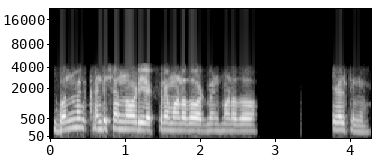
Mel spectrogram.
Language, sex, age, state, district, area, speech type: Kannada, male, 18-30, Karnataka, Davanagere, rural, conversation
